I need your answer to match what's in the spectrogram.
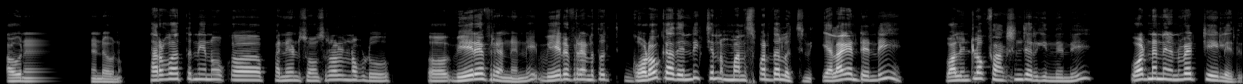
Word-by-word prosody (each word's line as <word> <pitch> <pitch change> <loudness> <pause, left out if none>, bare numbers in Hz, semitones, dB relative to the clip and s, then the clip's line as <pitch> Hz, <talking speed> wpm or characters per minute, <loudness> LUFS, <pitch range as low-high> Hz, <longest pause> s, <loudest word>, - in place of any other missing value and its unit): అవునండి. 145 -2 -6
అవును. 120 - -8 0.3
తర్వాత 245 +4 +2
నేనొకా 230 -3 -2 0.3
12 185 0 -3
సంవత్సరాలున్నప్పుడు 195 0 -4 0.6
ఆహ్, 160 0 -1
వేరే 215 +8 +7
ఫ్రెండండి, 155 -8 -3 0.2
వేరే 215 +6 +3
ఫ్రెండతో 230 0 -1
చ్ - - -27 0.2
గొడవ 195 +9 +6
కాదండి, 240 -1 +3
చిన్న 275 0 -1
మనస్పర్ధాలొచ్చినియి. 205 - -1 0.2
ఎలాగంటెండి, 215 +2 +4 0.6
వాళ్ళింట్లో 195 +7 +3
ఒక 265 - -19
ఫంక్షన్ 220 +3 -1
జరిగిందండి. 175 -3 -4 0.5
వాడు 235 +3 +6
నన్ను 255 -2 +4
ఇన్వైట్ 250 +2 +2
చెయలేదు. 155 - -1
200 Hz, 120 wpm, -20 LUFS, 165-230 Hz, 0.6 s, వేరే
